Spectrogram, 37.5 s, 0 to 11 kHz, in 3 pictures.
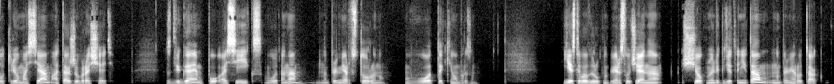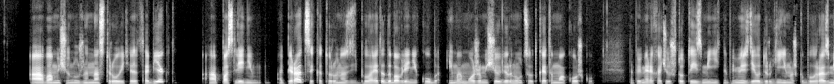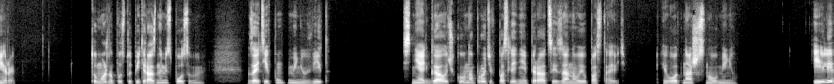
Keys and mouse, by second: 5.1-8.5 drag, 29.6-32.7 drag, 33.3-34.1 drag, 35.2-36.8 drag, 37.1 drag.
